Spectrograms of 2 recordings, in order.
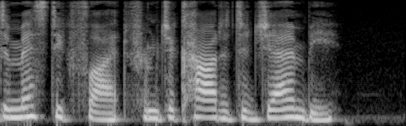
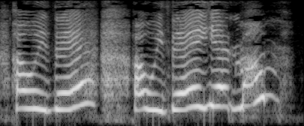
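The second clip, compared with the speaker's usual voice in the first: put-on much higher, eager kid squeal; excited; 13 semitones higher, 3 dB louder than usual. A narrator's reading. Excited girl pestering her mum on arrival. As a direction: bounce with impatience, voice way up. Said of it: "in excitement".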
